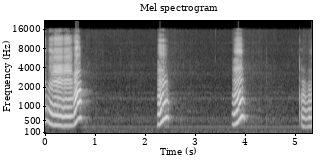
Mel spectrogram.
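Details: Talking baby Alexandrine parakeet kept indoors. It gives four loud, nasal, harmonic calls spaced roughly one and a half seconds apart. The first is long and flat before an upward flick, and the others are short upward swoops, with steady low hum between.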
